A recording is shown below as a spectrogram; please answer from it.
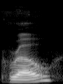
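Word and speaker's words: rho: over here that's the Greek letter row pronounced row like you row about and it's row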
